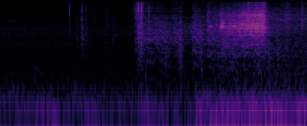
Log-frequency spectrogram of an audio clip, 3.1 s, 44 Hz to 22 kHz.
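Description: The same car model seen in Resident Evil 7 fails to start in the Resident Evil 3 Remake, a starter cranking and grinding that swells louder toward the end without catching.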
